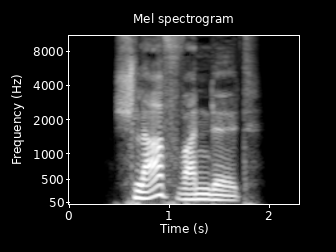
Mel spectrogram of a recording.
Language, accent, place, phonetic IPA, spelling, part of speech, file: German, Germany, Berlin, [ˈʃlaːfˌvandl̩t], schlafwandelt, verb, De-schlafwandelt.ogg
- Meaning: inflection of schlafwandeln: 1. third-person singular present 2. second-person plural present 3. plural imperative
